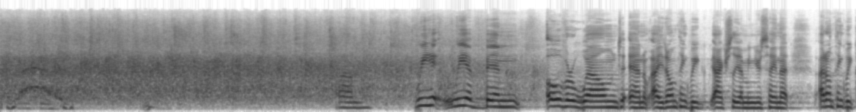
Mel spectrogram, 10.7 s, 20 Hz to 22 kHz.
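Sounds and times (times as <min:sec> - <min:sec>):
room full of people applauding: 0:00.0 - 0:07.6
speech: 0:04.2 - 0:10.7.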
